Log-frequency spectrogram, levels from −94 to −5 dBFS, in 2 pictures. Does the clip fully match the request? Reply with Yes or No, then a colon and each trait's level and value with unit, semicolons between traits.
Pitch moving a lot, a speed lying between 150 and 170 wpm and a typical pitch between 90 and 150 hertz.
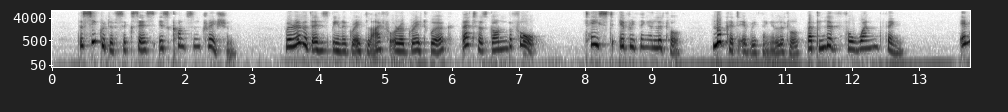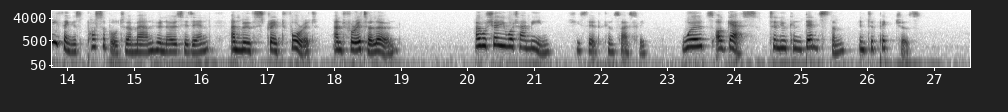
No: wide, 6.4 semitones; average, 160 wpm; high, 230 Hz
